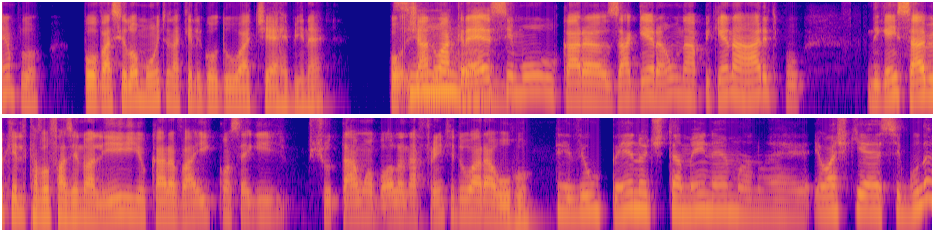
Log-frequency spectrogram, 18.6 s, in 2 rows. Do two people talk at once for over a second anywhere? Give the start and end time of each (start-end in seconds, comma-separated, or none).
3.9-5.1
